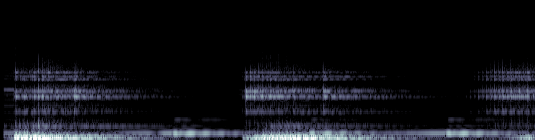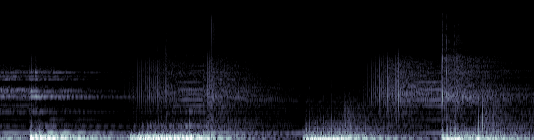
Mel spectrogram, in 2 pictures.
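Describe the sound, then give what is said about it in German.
Electronic music played on a custom-programmed sound system of self-made instruments, with sustained synthetic tones and deep throbbing bass in repeating phrases, shifting toward sharper percussive hits and brighter ringing sounds in the second half; loud, with no voices. “Sechs Monate hat Farahnas Haddam an ihrem ganz eigenen Klangsystem programmiert”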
